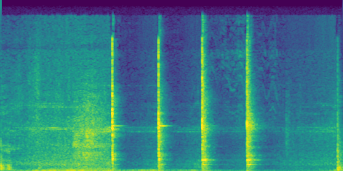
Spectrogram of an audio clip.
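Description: Four sharp metal hammer strikes on a bolt ring out at an even pace while building a sawbuck, following a stretch of rumbling vehicle noise that cuts off just before the first blow.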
